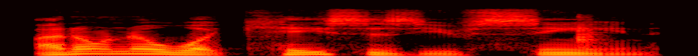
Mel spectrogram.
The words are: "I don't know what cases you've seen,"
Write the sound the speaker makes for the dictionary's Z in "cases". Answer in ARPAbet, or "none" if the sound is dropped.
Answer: Z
